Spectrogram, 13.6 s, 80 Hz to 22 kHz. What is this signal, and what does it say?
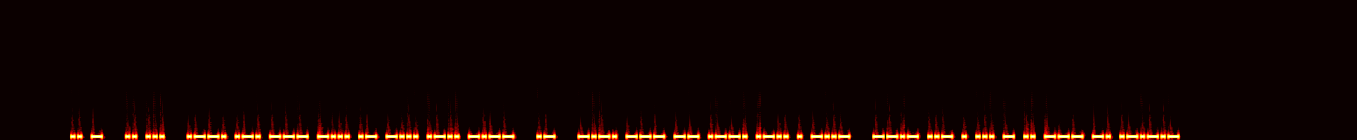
Morse code, heard as a keyed tone, about 36 wpm, 700 Hz. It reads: IT IS PROBABLY A COMPLEX QUESTION.
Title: Sentences from Top 1000 Words - Review Part 6 - 35wpm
